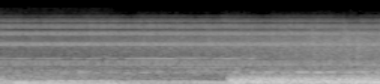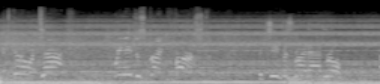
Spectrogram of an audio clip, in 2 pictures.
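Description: Film sound effect of a piercing sonic attack: a sustained, high, multi-toned ringing drone. A heavy rumble swells about three seconds in and cuts off suddenly two seconds later. After that, people cry out and groan in pain over the drone.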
